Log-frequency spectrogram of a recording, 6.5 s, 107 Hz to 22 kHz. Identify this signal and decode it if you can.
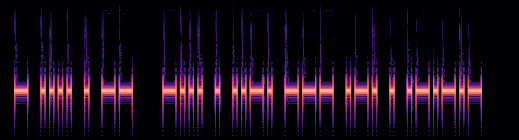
Morse code, heard as a keyed tone, about 21 wpm, 700 Hz. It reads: THEM BEFORE.
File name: Sentences with 9-Word Phrases - 22wpm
